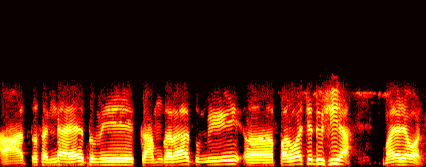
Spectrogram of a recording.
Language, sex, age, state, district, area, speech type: Marathi, male, 18-30, Maharashtra, Akola, rural, conversation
